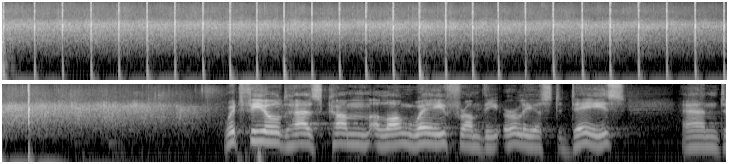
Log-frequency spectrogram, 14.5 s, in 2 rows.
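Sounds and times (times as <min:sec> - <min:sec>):
audience applause for graduates: 0:00.0 - 0:09.5
speech: 0:09.5 - 0:14.4.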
